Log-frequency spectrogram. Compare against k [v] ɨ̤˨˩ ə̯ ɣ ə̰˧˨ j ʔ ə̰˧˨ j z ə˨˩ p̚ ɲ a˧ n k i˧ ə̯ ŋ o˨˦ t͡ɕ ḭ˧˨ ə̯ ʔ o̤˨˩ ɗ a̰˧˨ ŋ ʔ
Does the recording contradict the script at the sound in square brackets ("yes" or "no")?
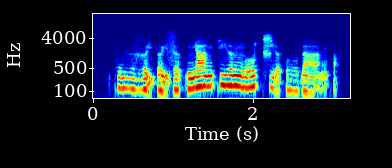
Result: yes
